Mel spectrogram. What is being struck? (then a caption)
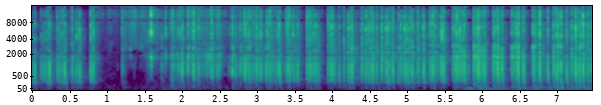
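Plastic deodorant stick container. Long nails tap and scratch a hollow white plastic deodorant stick container with a paper label. The clip is a rapid, dry run of many short clicks and scratchy scrapes, mostly in the midrange. There is a brief near-silent pause around the one-second mark before the tapping resumes steadily.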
